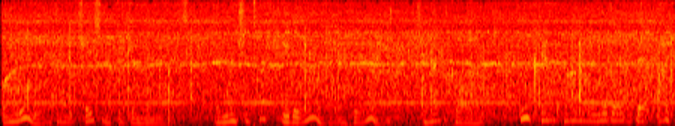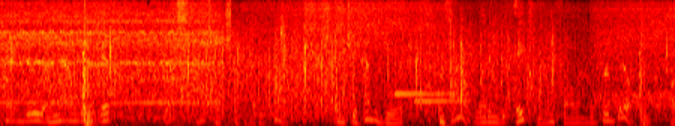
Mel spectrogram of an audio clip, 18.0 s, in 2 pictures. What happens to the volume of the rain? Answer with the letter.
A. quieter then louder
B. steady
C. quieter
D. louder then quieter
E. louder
D.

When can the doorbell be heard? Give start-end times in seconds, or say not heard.
14.2-15.3.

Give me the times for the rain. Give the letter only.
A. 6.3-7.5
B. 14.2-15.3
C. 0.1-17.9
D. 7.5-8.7
C.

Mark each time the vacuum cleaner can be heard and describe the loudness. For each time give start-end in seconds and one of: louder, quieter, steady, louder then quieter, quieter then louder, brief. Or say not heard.
0.0-17.9 quieter.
